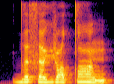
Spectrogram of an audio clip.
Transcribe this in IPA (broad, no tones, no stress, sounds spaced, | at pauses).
d̪ ɐ s ɐ vʲ ɨ tˤ ũ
